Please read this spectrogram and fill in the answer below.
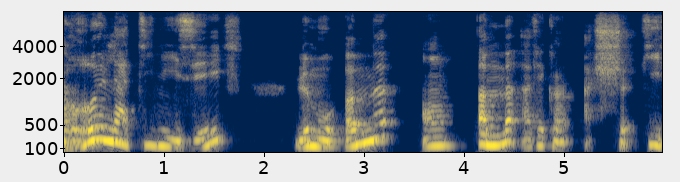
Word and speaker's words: homme: écrit homme sans âge puisque on ne prononcer plus ce h alors comment est-ce qu'on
